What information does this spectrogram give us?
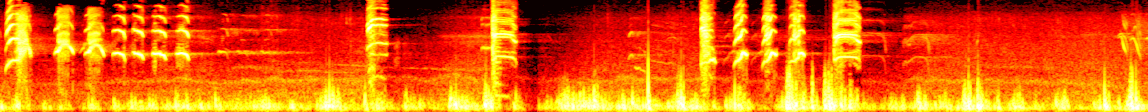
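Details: Chinese blackbird song: bursts of sharp, nasal, honking notes repeated in quick runs, with isolated high downslurred whistles between them, over a steady low rumble of background noise.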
